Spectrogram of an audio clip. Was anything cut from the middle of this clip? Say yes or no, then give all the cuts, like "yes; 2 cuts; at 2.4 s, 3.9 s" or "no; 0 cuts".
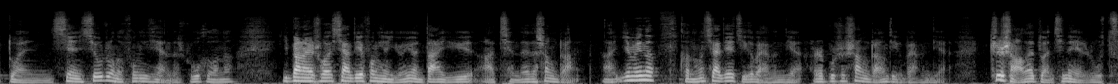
yes; 1 cut; at 6.8 s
